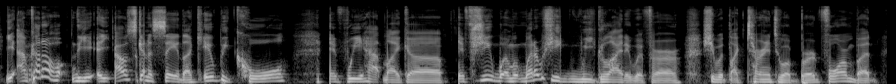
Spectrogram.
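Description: Excitable young man with lively pitch. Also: a little fast, dry recording, clean studio sound. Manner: excitable, slangy, swearing. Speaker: streamer reacting to a game trailer. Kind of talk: casual reaction commentary.

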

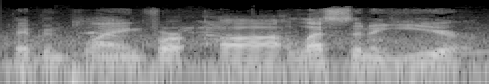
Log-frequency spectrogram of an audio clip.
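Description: A man's voice: mid-range voice, moderate pace, a crowd in the background. A man commentating a youth rugby match at an outdoor field, explaining the rules and lifting his voice on big plays. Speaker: play-by-play commentator. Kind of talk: live sports commentary.

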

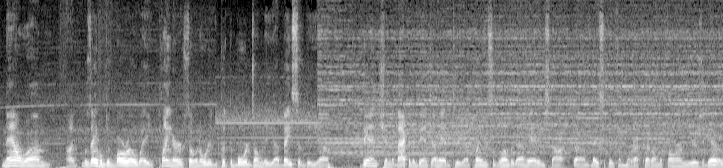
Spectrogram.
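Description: A man's voice: medium pitch, steady tone, normal speed. Middle-aged man, hobby welder, easygoing rambling narration, camera mic off across a noisy workshop. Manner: rambling, many uhs and ums, plain-spoken. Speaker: hobby welder and channel host. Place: large open garage workshop. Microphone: camera mic at a distance, close selfie at start. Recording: workshop noise behind, distant mic.

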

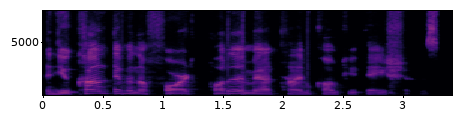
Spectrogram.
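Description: A middle-aged man giving an explanatory conference lecture over a video call, pausing often mid-sentence. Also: on the high side, creaky, fairly bright tone, no echo. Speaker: keynote speaker, researcher. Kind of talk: academic conference lecture with slides. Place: indoor room, video call.

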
